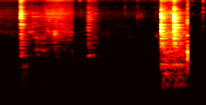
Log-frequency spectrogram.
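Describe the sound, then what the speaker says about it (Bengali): Water goes into a hot cooking pot of mung dal pulao in three separate hissing bursts, each a short rush of splashing sizzle, the last one loudest, with quiet pauses between. "জল দিয়ে দাও।"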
